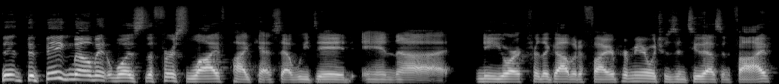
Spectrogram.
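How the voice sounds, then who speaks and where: A young man hosting a relaxed call-in podcast, chatting loosely with plenty of ums and easy laughter. His voice sits at an ordinary pitch and sounds close and dry, with no room around it. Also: normal speed, few pauses, no room sound. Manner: laughs often, rambling with many fillers. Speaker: podcast host. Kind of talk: casual call-in podcast chat.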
